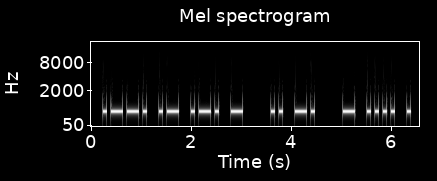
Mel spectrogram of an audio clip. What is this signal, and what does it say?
Morse code, heard as a keyed tone, about 15 wpm, 700 Hz. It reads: PART IN THE
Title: Sentences from Top 1200 Words 15wpm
